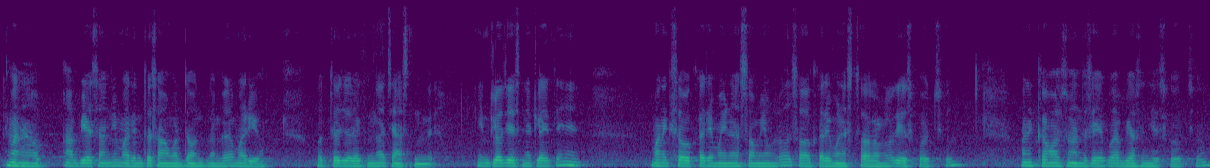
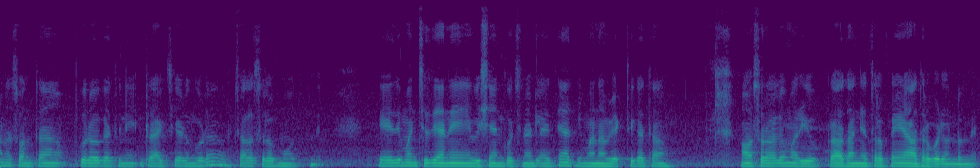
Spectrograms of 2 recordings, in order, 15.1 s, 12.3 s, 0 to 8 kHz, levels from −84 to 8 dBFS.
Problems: none marked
